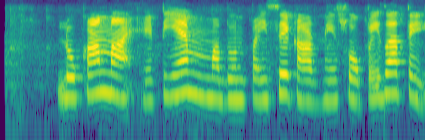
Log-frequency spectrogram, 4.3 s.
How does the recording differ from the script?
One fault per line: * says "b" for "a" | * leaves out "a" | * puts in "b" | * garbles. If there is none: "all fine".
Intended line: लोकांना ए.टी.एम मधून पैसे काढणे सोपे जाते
all fine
